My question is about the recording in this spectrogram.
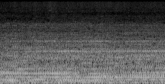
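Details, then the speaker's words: Newly replaced three-phase HVAC compressor, evacuated to about 500 microns and charged with 7 lb 8 oz of 422B: loud, harsh, steady droning hum from running in reverse rotation; fixed by swapping two supply legs. "Hear that loud noise? That means I need to reverse the polarity because it's 3-phase."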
